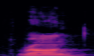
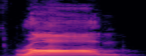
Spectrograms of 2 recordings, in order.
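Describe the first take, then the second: First: Said in the usual way. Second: One drawn-out, very loud buzzer-like word; loud blare. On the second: Real, not acted. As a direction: blare the correction at full volume. Second take, blared for emphasis.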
